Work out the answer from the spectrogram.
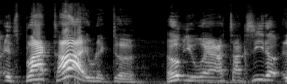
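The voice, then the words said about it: Imitates another person's voice. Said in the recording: “great fucking Arnold impression ... It's great. It's amazing. ... Spot on.”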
